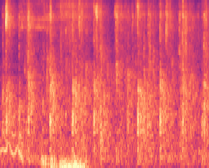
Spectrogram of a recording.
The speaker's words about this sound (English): Wow, man, I thought they only clapped when Zach preached. They're just glad you're done.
